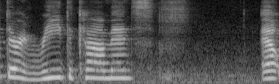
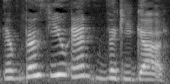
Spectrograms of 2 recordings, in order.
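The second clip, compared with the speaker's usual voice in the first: usual speaking voice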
